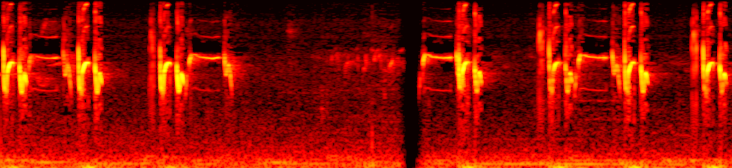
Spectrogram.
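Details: A prinia, a red-headed prenjak, in full song as if seeking a rival, sings in bursts of sharp, high chirps, two or three bursts in quick succession, then a brief pause before the next run.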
